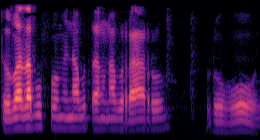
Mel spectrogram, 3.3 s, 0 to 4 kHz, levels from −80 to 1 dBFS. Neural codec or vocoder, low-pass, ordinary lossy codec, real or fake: none; 3.6 kHz; MP3, 24 kbps; real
